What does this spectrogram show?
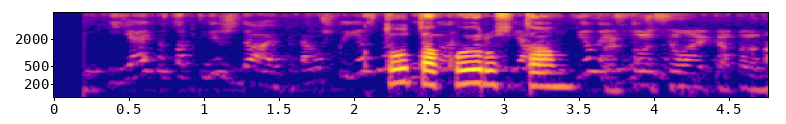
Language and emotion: Russian, neutral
